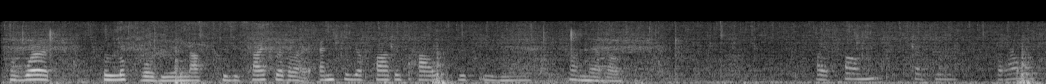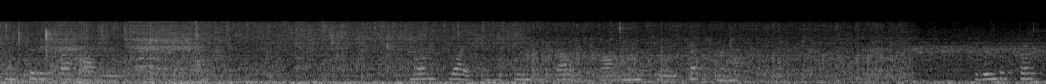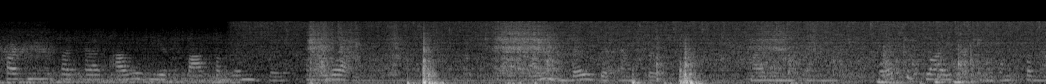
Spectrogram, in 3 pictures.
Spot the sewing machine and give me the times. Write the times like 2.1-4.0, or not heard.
0.0-7.5, 10.1-12.7, 24.0-31.3.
